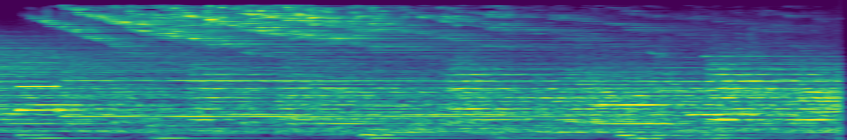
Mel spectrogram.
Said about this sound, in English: There is the monumentous sound of giant bells ringing. This is the bell at the tower of Barnhart Swan's School of Magic Fighting and Dance, which is found in Kingstown, a few days' journey from Wintersmith.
